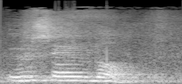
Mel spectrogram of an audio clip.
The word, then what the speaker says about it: Usain Bolt: Usain Bolt. Am I pronouncing his name correctly? – Excellent. – Usain Bolt.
